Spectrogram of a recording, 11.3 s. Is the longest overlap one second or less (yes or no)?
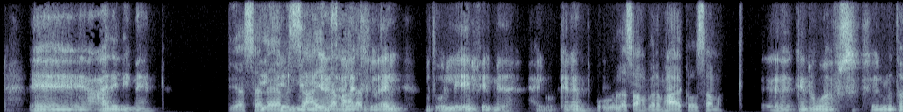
no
